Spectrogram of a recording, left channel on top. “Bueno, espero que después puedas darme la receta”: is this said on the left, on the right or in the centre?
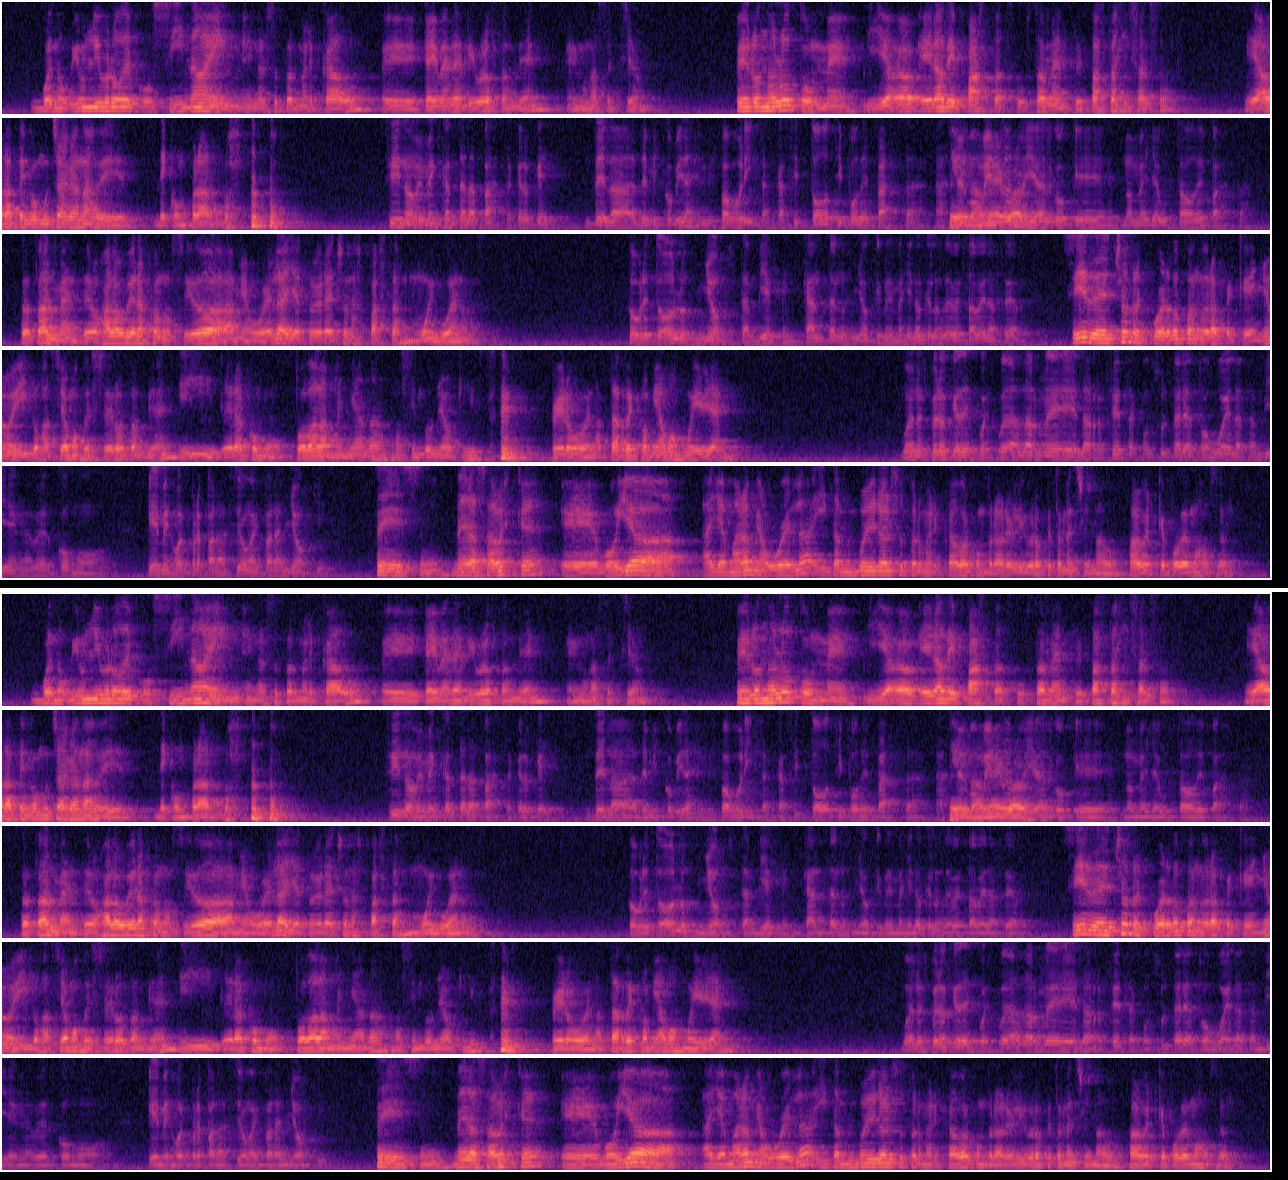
Left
